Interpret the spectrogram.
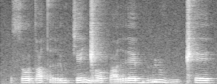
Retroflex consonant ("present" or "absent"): present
